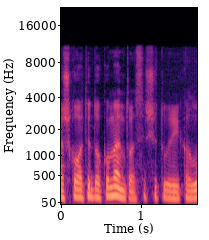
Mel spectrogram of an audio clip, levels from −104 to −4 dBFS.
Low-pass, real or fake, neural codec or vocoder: 10.8 kHz; fake; vocoder, 24 kHz, 100 mel bands, Vocos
